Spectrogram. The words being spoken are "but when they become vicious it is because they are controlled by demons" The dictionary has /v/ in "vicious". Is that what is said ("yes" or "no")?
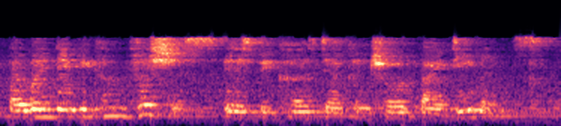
yes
